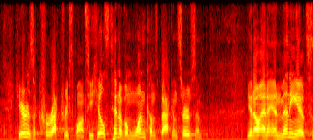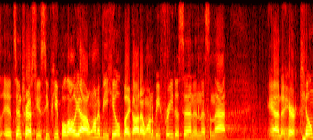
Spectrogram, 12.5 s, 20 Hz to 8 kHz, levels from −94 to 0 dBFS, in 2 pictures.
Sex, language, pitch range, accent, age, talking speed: male, English, 150-200 Hz, American, 30-49, 240 wpm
